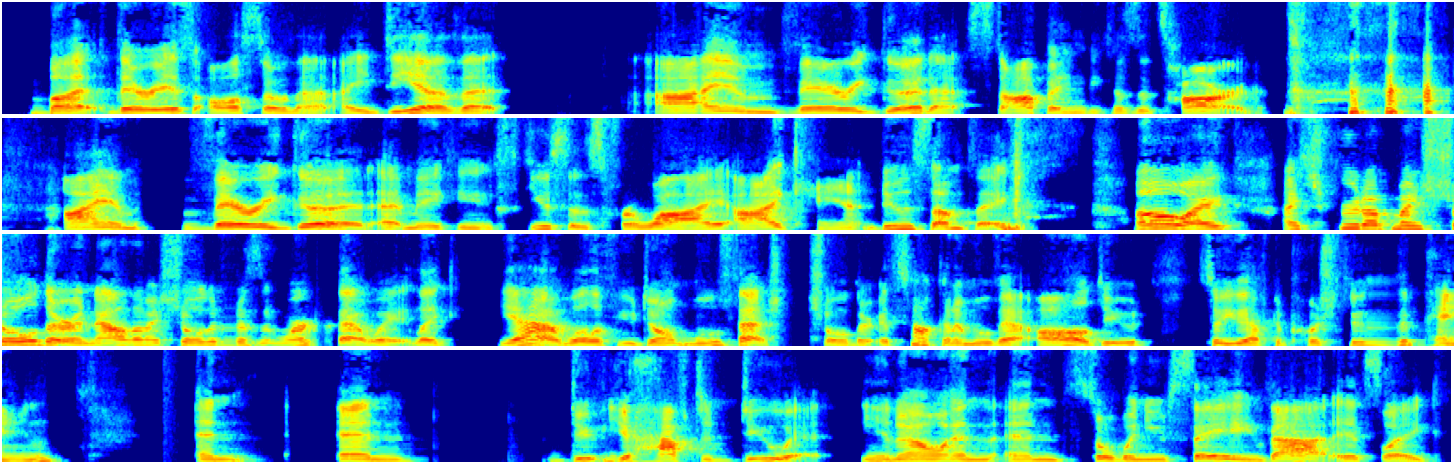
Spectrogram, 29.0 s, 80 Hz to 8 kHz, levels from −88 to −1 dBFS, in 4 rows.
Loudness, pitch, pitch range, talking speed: -22 LUFS, 170 Hz, 150-200 Hz, 185 wpm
